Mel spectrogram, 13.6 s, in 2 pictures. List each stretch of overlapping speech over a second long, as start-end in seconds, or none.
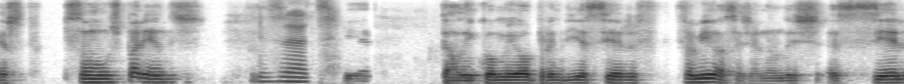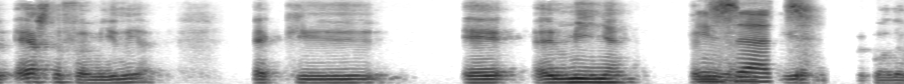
none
